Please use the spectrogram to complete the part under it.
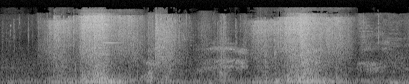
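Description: Blades clash and flames roar in a loud fight.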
